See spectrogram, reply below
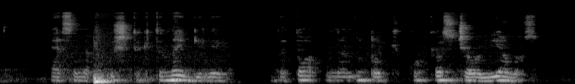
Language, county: Lithuanian, Šiauliai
